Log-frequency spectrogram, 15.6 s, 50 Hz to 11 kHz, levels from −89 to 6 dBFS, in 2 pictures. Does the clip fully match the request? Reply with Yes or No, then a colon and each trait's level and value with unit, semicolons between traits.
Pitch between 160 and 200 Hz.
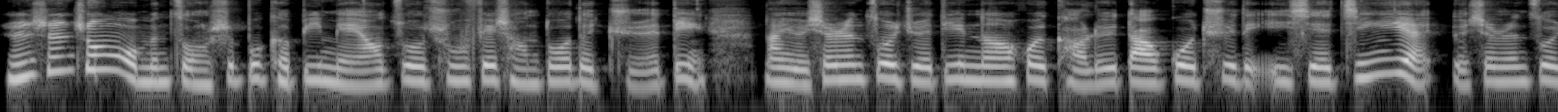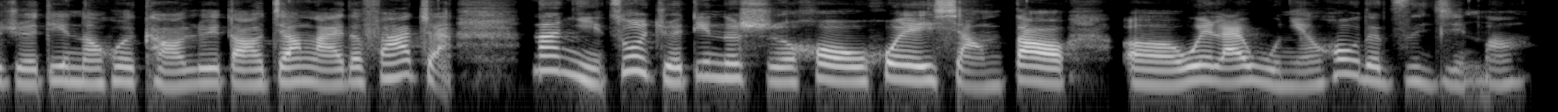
No: high, 220 Hz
